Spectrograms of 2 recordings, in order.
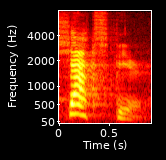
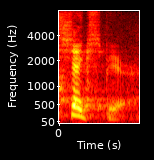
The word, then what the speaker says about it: Shakespeare: so sorry to interrupt pronounced shakspeare not Shakespeare how many times do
